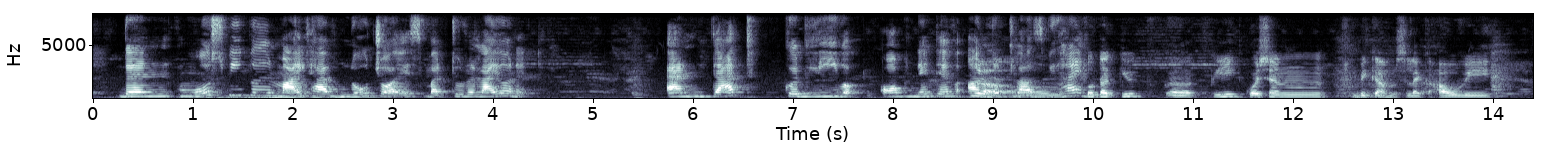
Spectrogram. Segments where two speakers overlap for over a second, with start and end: 8.8-10.0

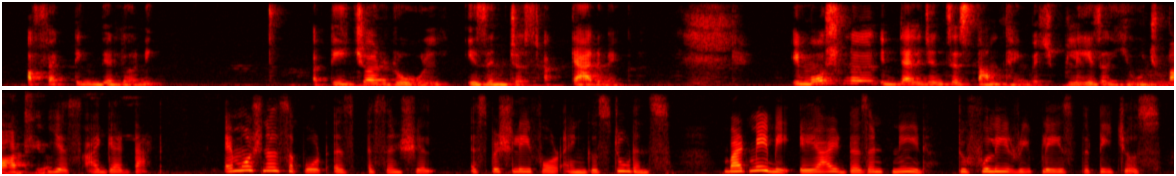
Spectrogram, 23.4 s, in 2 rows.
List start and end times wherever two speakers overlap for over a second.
none

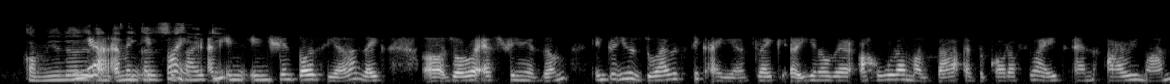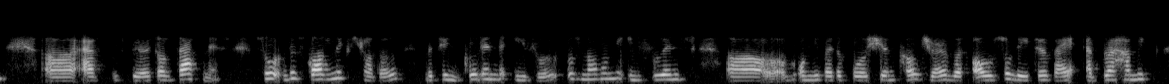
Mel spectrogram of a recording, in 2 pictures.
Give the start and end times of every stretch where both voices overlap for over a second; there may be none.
0.7-2.3

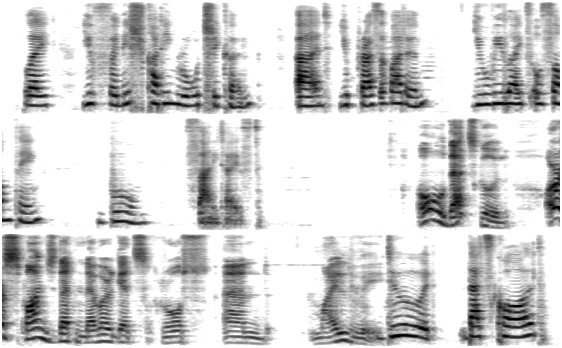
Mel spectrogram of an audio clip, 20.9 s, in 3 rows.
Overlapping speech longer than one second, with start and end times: none

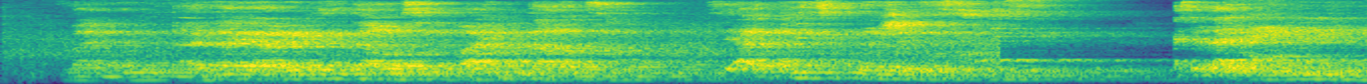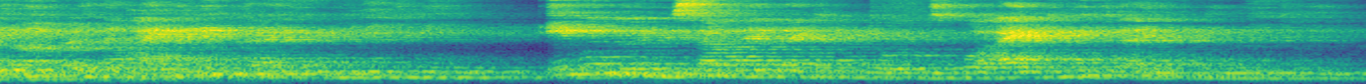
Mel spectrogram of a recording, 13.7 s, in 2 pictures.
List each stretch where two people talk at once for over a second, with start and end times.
5.9-7.8

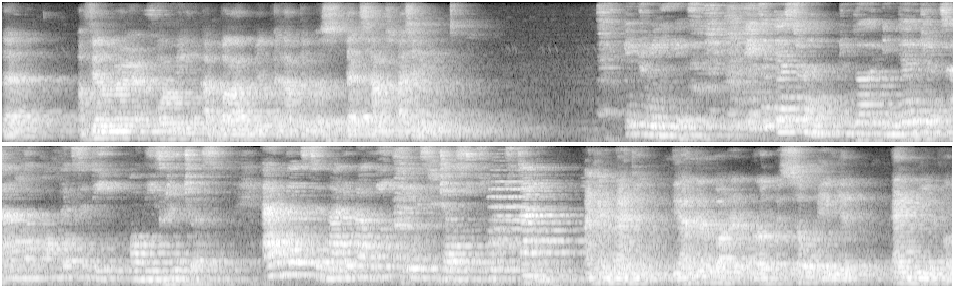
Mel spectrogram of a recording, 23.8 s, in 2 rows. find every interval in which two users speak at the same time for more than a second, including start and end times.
none

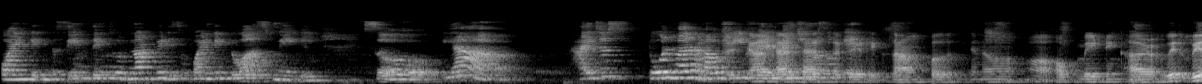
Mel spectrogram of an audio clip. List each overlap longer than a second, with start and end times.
7.0-8.6

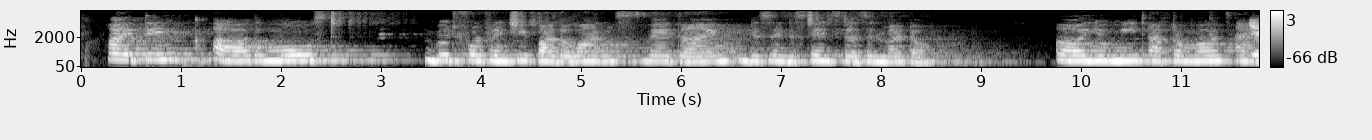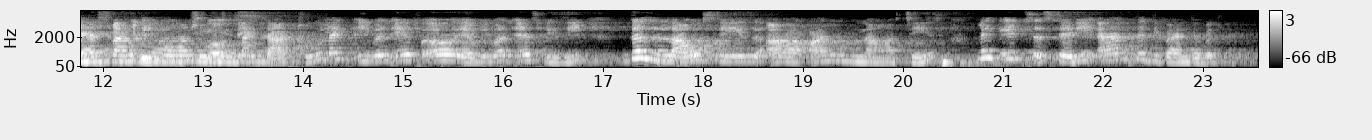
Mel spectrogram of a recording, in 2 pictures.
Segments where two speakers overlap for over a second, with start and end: 11.6-13.5

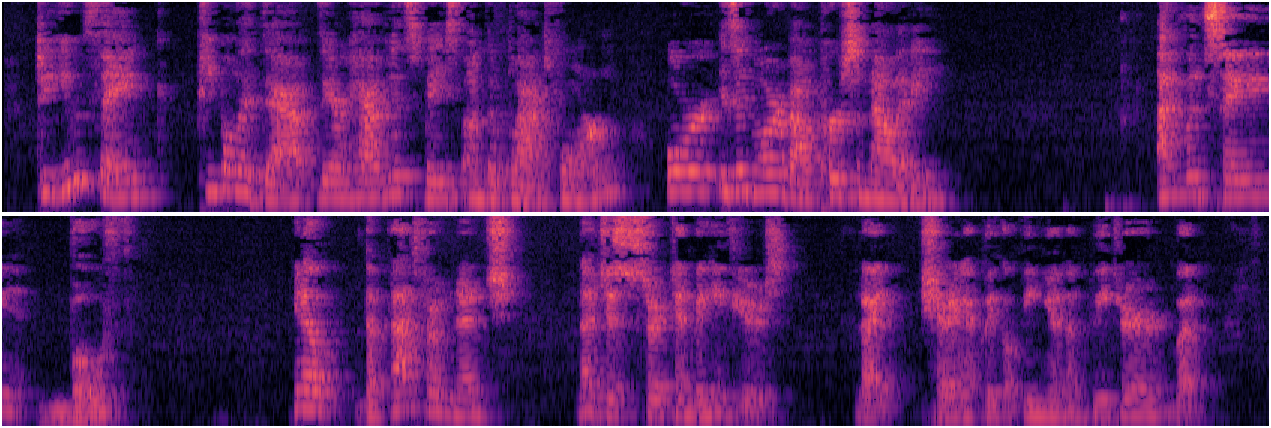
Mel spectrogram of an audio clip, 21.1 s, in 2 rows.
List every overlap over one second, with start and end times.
none

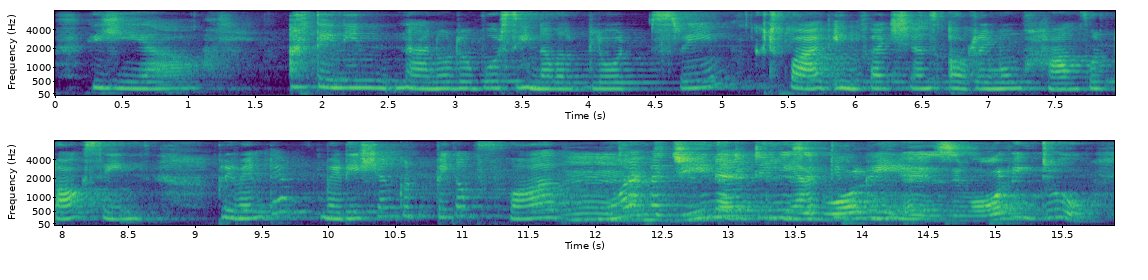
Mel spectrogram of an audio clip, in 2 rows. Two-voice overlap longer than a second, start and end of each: 11.7-14.5

